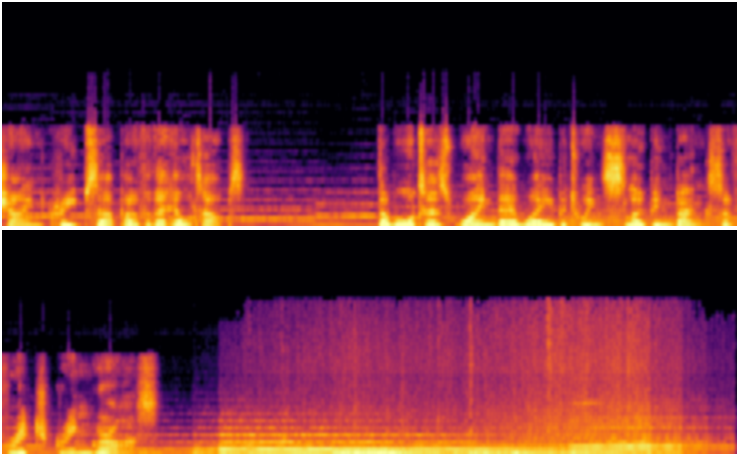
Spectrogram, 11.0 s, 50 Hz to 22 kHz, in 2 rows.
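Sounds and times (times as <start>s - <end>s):
speech: 0.0s - 1.9s, 2.8s - 7.4s
rain falling steadily on a roadway: 7.3s - 11.0s.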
